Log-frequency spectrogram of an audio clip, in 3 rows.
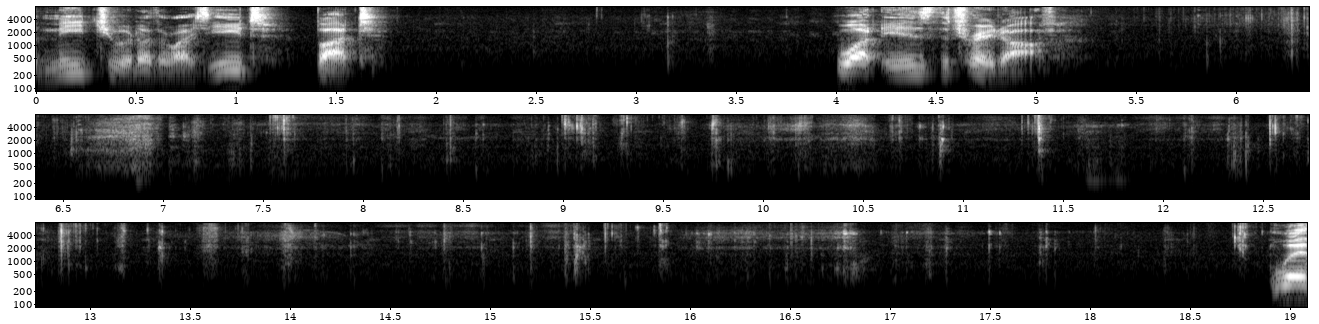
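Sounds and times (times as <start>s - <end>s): person chewing crunchy food: 5.3s - 18.9s.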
